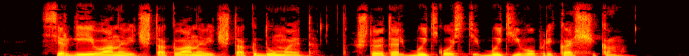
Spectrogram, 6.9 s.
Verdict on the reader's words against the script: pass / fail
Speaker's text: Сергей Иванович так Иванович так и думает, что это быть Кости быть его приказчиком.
pass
